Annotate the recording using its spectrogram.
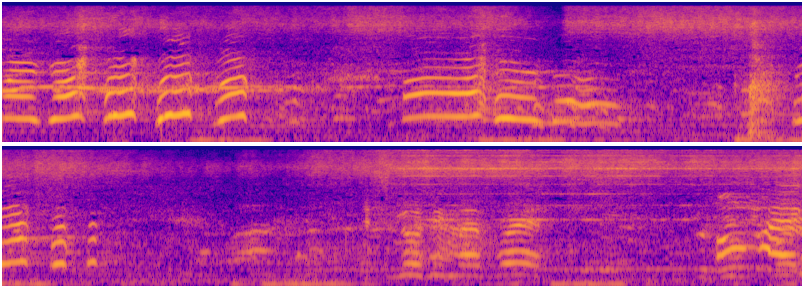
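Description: A woman laughing and shrieking on a spinning amusement ride: runs of short, high-pitched whoops and squeals, easing off briefly in the middle and picking up again near the end. A low rush on the microphone recurs about every second and a half.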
